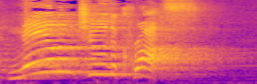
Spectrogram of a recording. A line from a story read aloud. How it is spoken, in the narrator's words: they all shouted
